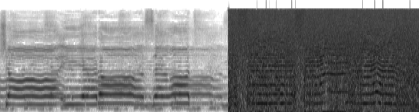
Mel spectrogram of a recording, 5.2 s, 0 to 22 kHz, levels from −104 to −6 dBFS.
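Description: At 2.86 s the audio collapses into loud, broadband hiss that lasts to the end of the clip at 5.25 s. These are samples built from the wrong bytes: the decoder has misassembled each sample, so the rapidly fluctuating low-order bits are treated as the most significant part of each value. Unlike clipping or heavy distortion, where the underlying sound stays recognisable beneath the damage, this replaces it with near white noise on the loud passages.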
